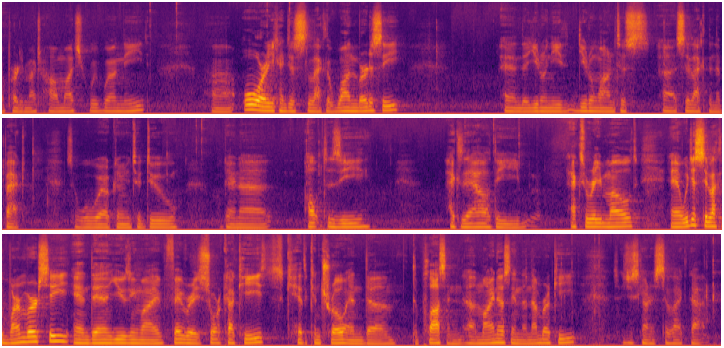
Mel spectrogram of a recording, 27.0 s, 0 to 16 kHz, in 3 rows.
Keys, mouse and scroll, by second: 0.0 click, 1.8 click, 3.3 click, 4.9-5.4 scroll down 1, 5.4-9.4 middle drag, 9.4 KP_1, 11.4 click, 12.8 alt+z, 13.7-14.1 scroll up 2, 14.8 click.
